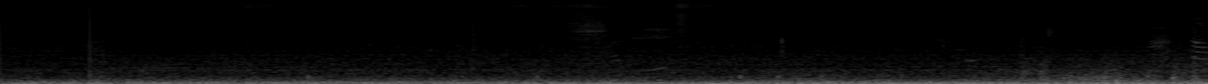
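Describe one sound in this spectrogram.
A train rumbles low and steadily while moving.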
